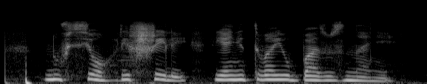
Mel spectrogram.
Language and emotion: Russian, angry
